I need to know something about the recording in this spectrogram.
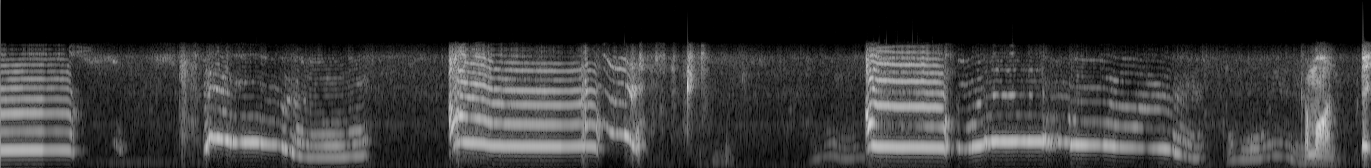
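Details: Cash, a husky/wolf hybrid, sings in a run of howls: long level notes alternating with sliding, falling wails and short yips, while a person encourages with "you can do better, come on".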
